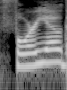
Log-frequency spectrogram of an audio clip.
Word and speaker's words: Foreo: I think it's called Foreo. That's how you pronounce it.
